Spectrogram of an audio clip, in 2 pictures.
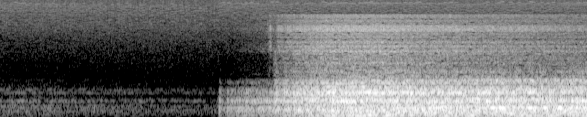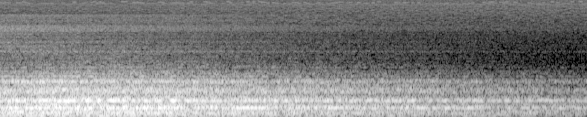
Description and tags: Dark Wind
Sonido del viento en un lugar desolado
